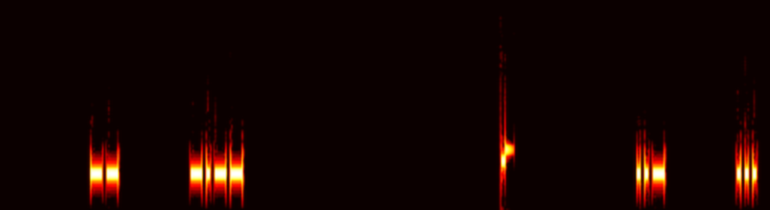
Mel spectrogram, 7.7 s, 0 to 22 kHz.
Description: Morse code, heard as a keyed tone, about 30 wpm, spaced as for 10 wpm, 700 Hz. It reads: MY US
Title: 6x Character Spacing - Top 500 Words - 30wpm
